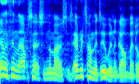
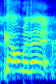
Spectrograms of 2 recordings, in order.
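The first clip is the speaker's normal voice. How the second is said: much higher, louder impatient yell; hammed-up barracking; mock heckle; 12 semitones higher, 3 dB louder than usual. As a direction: shout at the telly. Heckling the luge.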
